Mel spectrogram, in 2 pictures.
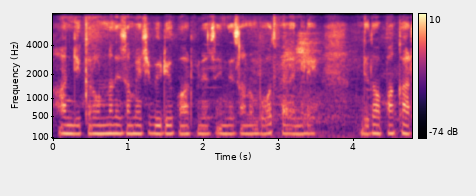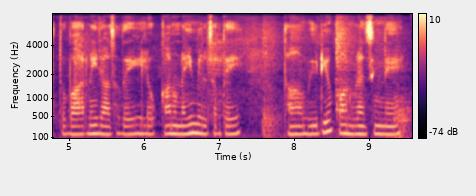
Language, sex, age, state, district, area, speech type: Punjabi, male, 30-45, Punjab, Jalandhar, urban, spontaneous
